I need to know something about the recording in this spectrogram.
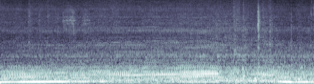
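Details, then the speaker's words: Mini Cooper bought cheap at auction, driven home: engine note climbs smoothly through the revs under acceleration with road noise, no knocks, bangs or misfires; pulls cleanly, healthy engine. "Not bad at all. No knocks and bangs, nothing."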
